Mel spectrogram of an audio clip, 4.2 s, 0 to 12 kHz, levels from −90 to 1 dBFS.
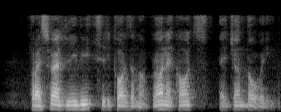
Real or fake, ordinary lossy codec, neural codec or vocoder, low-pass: fake; MP3, 64 kbps; codec, 16 kHz, 0.5 kbps, FunCodec, trained on LibriTTS, 25 frames a second; 7.2 kHz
